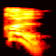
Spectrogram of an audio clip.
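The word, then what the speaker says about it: كُل: Akala yaqulu kul. Kul. Tentu pakai kaf.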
